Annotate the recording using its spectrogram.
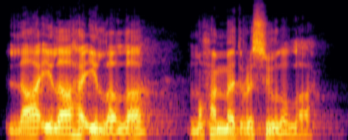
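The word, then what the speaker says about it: La ilaha illallah Muhammad Rasulullah (لا إله إلا الله محمد رسول الله): Say that again. How do you say it? – La ilaha illallah Muhammad Rasulullah.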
